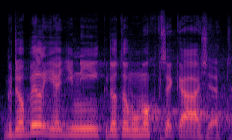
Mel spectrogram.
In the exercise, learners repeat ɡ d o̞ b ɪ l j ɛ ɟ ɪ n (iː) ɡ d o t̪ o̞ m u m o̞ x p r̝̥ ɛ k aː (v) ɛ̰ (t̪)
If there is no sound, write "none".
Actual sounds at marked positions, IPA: iː, ʒ, t̪

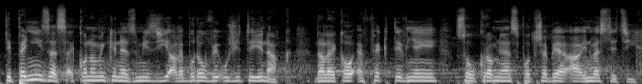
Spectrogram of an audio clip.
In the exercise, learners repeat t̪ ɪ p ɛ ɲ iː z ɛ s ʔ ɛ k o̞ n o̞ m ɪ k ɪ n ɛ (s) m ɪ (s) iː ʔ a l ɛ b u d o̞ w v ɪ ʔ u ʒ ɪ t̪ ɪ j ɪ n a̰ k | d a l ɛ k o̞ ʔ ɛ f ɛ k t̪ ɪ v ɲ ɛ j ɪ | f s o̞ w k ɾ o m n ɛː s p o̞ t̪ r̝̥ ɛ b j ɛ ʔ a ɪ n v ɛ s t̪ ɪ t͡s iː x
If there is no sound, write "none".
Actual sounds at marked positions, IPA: z, z

